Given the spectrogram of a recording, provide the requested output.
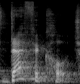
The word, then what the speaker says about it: difficult: Veja que a primeira é a tônica. difficult. Logo, se temos o U em sílaba átona fraca, vai ser um schwa.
